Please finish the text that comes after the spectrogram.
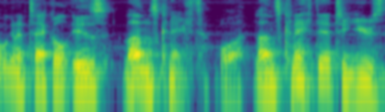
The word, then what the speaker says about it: Landsknecht: in Germany will attest there's a K in there so you pronounce it now these guys were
